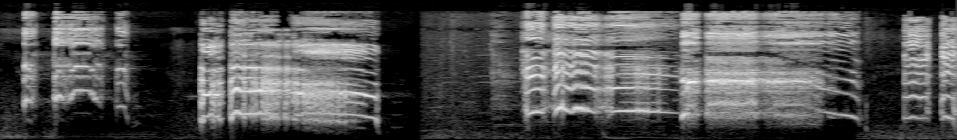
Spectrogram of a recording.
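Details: Repeated rooster crows, loud and raspy, each held for one to two seconds with a slightly falling tail. Short clipped notes come between them, over faint low background noise.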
